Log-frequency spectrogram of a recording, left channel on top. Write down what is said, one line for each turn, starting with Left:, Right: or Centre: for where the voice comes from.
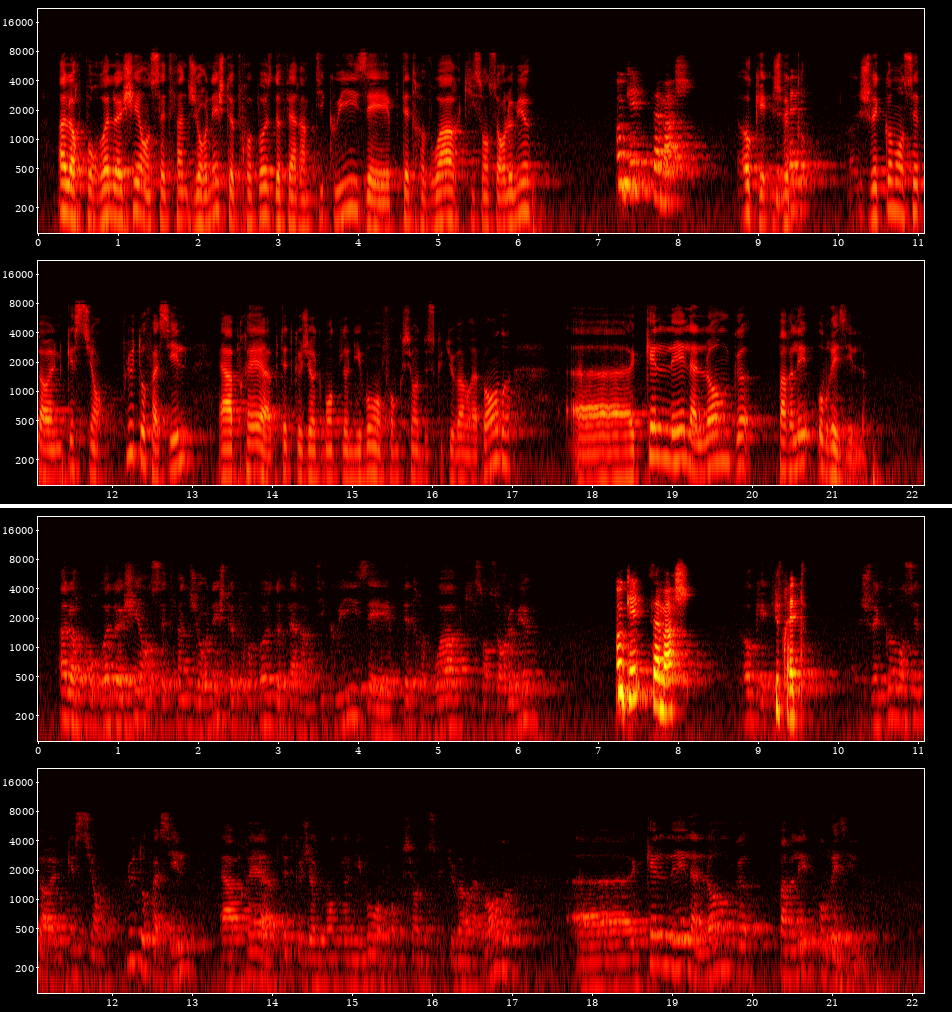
Left: Alors, pour relâcher en cette fin de journée, je te propose de faire un petit quiz et peut-être voir qui s'en sort le mieux.
Right: Ok, ça marche,
Left: Ok,
Right: je
Left: je
Right: suis prête.
Left: vais, co- je vais commencer par une question plutôt facile et après, euh, peut-être que j'augmente le niveau en fonction de ce que tu vas me répondre. Euh, quelle est la langue parlée au Brésil?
